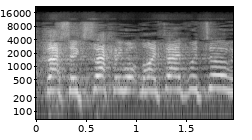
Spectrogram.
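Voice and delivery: loud, laughing burst of recognition; laughing exclamation. Real, not acted. Pastor laughing loudly at his dad's habit. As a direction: shout it out through a laugh.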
